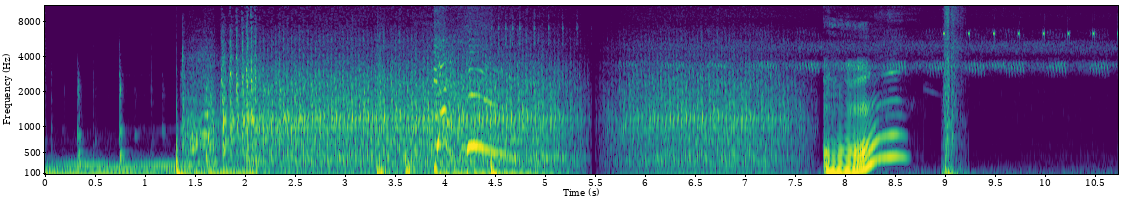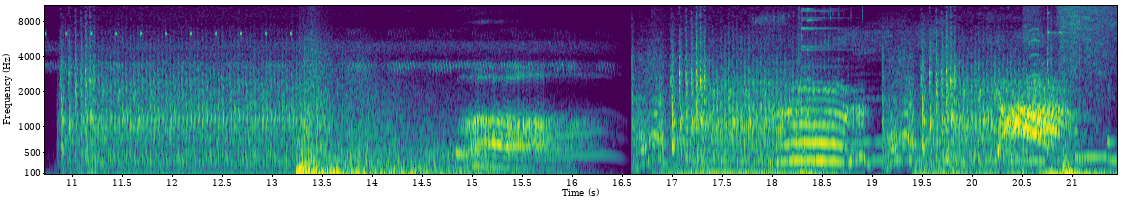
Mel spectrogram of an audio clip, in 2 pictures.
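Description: Sound effects over background music: an engine running in stretches, and cartoon-style gliding tones that swoop down and back up, one about eight seconds in and warbling ones later on.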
